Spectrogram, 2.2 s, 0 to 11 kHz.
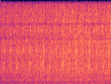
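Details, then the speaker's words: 1949 Chevy 3100, still on a six-volt system: the old six idles with a smooth, even low thrum and no ticks or knocks. A healthy-sounding engine. "healthy sounding engine we shut it off here and show you around some more"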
